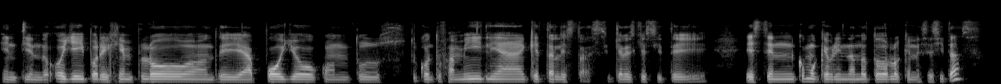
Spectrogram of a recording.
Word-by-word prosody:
Entiendo. 115 0 -3
Oye, 130 -2 +5
y - - +4
por 120 -1 +1
ejemplo, 120 0 +2
de 115 -1 +1
apoyo 120 +1 +2
con 110 0 -8
tus 115 -1 -8
con - - -2
tu - - -8
familia, 120 0 +2
¿qué 125 - +1
tal 120 -1 0
estás? 115 - -7
¿Crees 120 -1 -2
que - - -5
sí 115 - -8
te, 125 +3 -2 0.3
estén 120 0 +2
como 135 +1 0
que 120 - +2
brindando 120 0 -1
todo 120 0 +2
lo 125 0 -1
que 125 - -7
necesitas? 230 - -3
120 Hz, 160 wpm, -26 LUFS, 115-120 Hz, 0.3 s, Oye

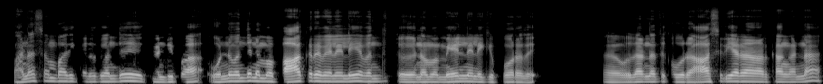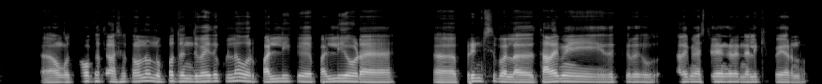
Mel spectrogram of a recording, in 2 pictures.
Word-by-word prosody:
பணம் 135 +8 -3
சம்பாதிக்கிறதுக்கு 145 -4 -4
வந்து 145 +4 -1 0.3
கண்டிப்பா, 115 0 -2 0.3
ஒண்ணு 125 +5 0
வந்து 150 +3 +1
நம்ம 140 -2 +1 0.2
பாக்குற 145 +5 +5
வேலைலயே 135 +2 +2
வந்து 135 +2 -5
து 115 - 0 0.2
நம்ம 115 0 +1
மேல்நிலைக்கு 125 -3 +1
போறது, 105 -3 -1 0.7
அ - - -5 0.2
உதாரணத்துக்கு 120 +1 -1
ஒரு 110 - 0
ஆசிரியரா 135 +1 +2
இருக்காங்கன்னா, 120 +4 -1 0.6
அவுங்க 110 +1 0
துவக்கத்த 140 0 -3
அசத்தோன்னா 135 +5 -1
35 135 +1 0
வயதுக்குள்ள 150 +3 +1
ஒரு 140 - -2
பள்ளிக்கு 135 +2 0 0.2
பள்ளியோட 135 0 +2 0.8
அ - - +2 0.3
பிரின்சிபல், 135 -5 0
அ - - +4 0.2
தலைமை 135 +3 +5 0.3
இருக்கிற 115 0 -5 0.5
தலைமை 120 +2 0
ஆசிரியர்ங்கிற 125 +1 +1
நெலைக்கு 120 +2 -3
போயிறணும். 110 -1 -1
130 Hz, 130 wpm, -22 LUFS, 120-140 Hz, 0.8 s, பாக்குற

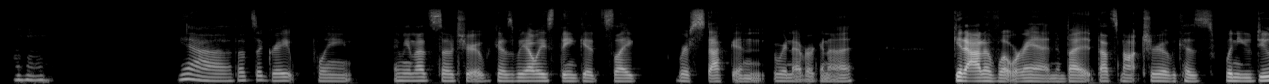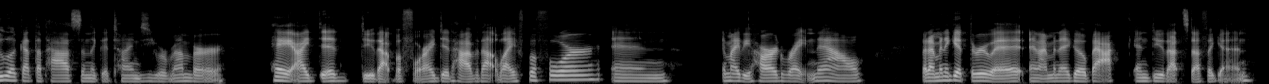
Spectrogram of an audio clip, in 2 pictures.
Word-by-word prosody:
Mhm. 205 -2 -9 1.3
Yeah, 185 -8 -3
that's 190 +1 -10
a 200 - -4
great 170 -2 -4 0.2
point. 155 -2 -9 0.4
I - - -8
mean, 170 0 -4
that's 175 0 -2
so 160 -1 -2
true 155 - -4
'cause 155 -2 -3
we 160 0 -1
always 160 0 +1
think 155 -1 -3
it's 145 -3 -5
like 145 -1 -1 0.4
we're 160 -1 -3
stuck 145 0 0
and 140 0 -6
we're 160 0 -4
never 75 - -4
gonna 75 - -5 1.0
get 180 -2 +7
out 155 0 +10
of 155 -2 +1
what 150 - +1
we're 145 - -1
in, 145 -2 -1
but 145 +1 0
that's 155 0 -2
not 150 -2 -3
true, 160 -2 -1
because 145 0 -6
when 170 -1 +2
you 155 -1 -2
do 175 +4 +2
look 185 -3 +1
at 155 -1 0
the 150 - -2
past 145 0 0
and 145 -1 -4
the 140 - -5
good - - -9
times, 140 0 -6
you 145 -1 -8
remember, 145 +1 -2 0.4
"Hey, 175 -3 +7
I 150 - +6
did 155 +2 0
do - - +1
that - - +4
before. - - -3
I 140 - +2
did 145 -1 -2
have 135 -3 +3
that 145 - +2
life 145 +3 0
before, 210 +3 +2
and 150 0 -4 0.5
it 165 - -4
might 165 -1 +3
be 140 - 0
hard 155 +1 +4
right 145 -2 -1
now, 160 -2 0 0.6
but - - +3
I'm 165 - +8
gonna 180 +1 +3
get 190 -2 +5
through 165 -1 +4
it, 140 +3 +4
and 150 -1 +1
I'm 135 - +3
gonna 150 +1 0
go 150 -2 +2
back 155 +2 +4 0.2
and 155 0 -3
do 155 -1 -1
that - - +2
stuff - - -1
again." 185 -1 -4
155 Hz, 195 wpm, -26 LUFS, 145-170 Hz, 1.3 s, out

